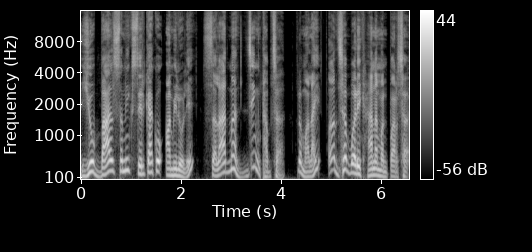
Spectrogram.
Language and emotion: Nepali, happy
